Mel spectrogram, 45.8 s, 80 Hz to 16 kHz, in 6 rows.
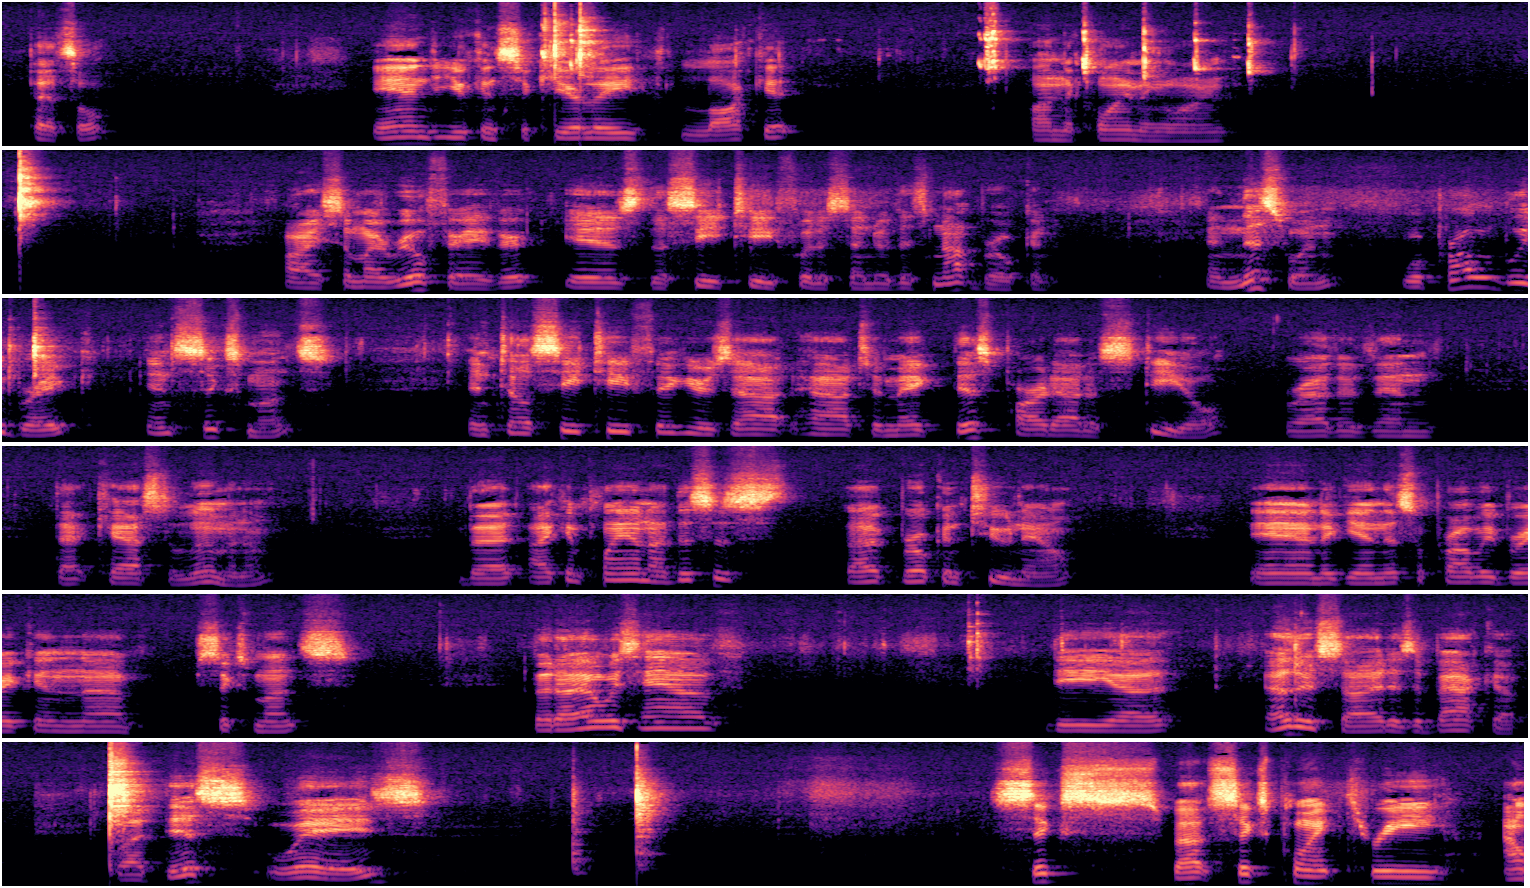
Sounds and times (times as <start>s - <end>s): Speech: 0.1s - 0.6s, 1.9s - 4.0s, 5.1s - 6.2s, 9.0s - 13.0s, 13.6s - 17.0s, 17.6s - 22.5s, 23.2s - 24.3s, 25.2s - 28.3s, 29.2s - 32.4s, 33.2s - 34.3s, 35.8s - 40.4s, 43.1s - 45.7s.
